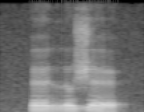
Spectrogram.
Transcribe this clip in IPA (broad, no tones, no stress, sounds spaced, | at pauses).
ɛ r ə ʒ ɛ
